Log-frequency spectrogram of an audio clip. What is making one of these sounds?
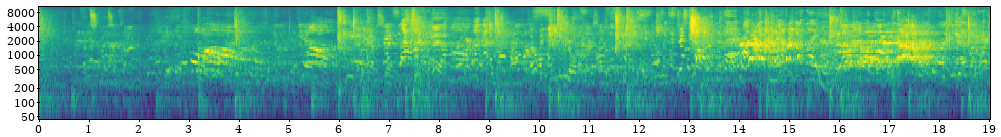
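Volleyballs bounce and thud on a wooden floor.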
